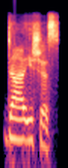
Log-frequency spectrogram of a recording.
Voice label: "dioecious", Indian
